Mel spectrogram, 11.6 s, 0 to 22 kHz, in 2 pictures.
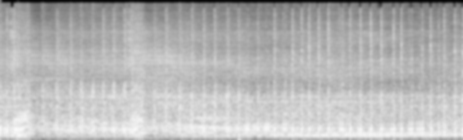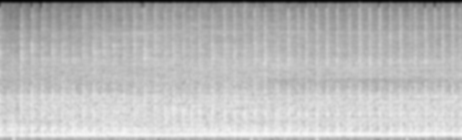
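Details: Yamaha AT-1 to CT-1 conversion two-stroke at first startup after wiring, oil pump priming and carburetor fix, choke on, premix plus oil pump: sharp crackling ring-ding settling into steady even idle after a couple of blips; normal idle.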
